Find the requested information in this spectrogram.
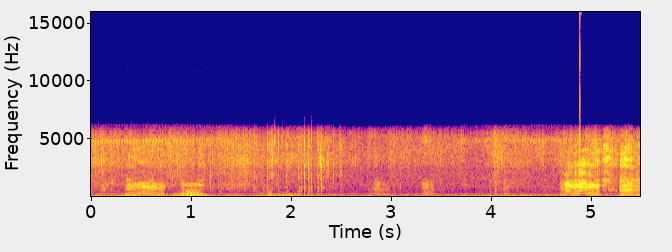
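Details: Six-week-old American Bandog Mastiff puppies in a prey drive test, tugging at a chicken tied to a string, give short low growls and snorts amid scuffling and handling noise.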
